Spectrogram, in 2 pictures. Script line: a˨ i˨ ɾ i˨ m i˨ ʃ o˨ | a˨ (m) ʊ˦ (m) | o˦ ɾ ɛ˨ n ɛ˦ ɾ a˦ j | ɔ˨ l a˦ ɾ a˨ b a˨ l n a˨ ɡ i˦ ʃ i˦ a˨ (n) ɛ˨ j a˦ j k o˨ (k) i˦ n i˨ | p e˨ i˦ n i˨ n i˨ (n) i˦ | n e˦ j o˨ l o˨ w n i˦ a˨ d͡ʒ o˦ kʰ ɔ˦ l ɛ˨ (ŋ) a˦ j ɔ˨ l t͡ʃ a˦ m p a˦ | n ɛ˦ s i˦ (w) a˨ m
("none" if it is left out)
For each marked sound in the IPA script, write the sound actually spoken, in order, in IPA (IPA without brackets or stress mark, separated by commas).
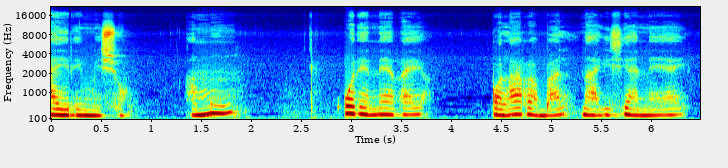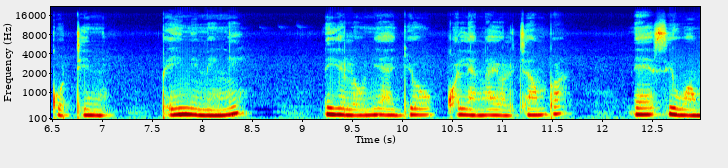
m, ŋ, n, t, ŋ, ŋ, w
